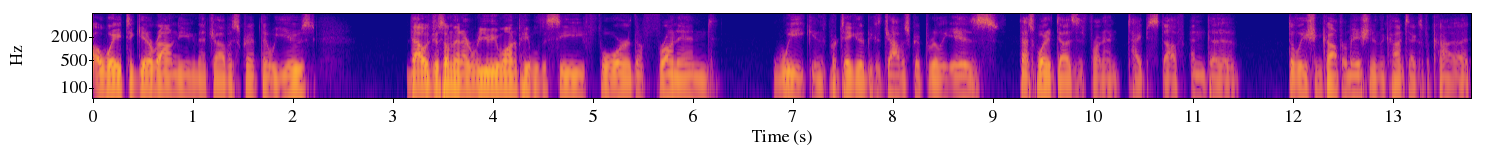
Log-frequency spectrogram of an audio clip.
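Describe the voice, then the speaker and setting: Low-voiced man dictating code slowly. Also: a little mellow, dry recording, studio quality. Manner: dictating code word by word, with deliberate pauses. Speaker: programming instructor. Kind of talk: live coding lesson.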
